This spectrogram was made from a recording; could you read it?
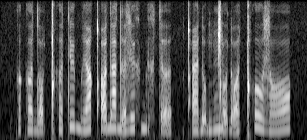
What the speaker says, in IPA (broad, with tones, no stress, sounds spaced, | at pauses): k ʌ˨ k ʌ˨ d ɔ̰˨˦ ǃʰ ə˨ t y˦ b e˨˦ ɐ̯ qʼ o̰˦ d a˦ d ə̰˨ z y˦ x b y˦ x t ə̰˦ | qʼ e˨ ɗ o̰˨ b ŋ͡ǀ o̰˦˨ ɗ ɔ̰˨ ɐ̯ ǃʰ o˦˨ z ɔ˨˦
